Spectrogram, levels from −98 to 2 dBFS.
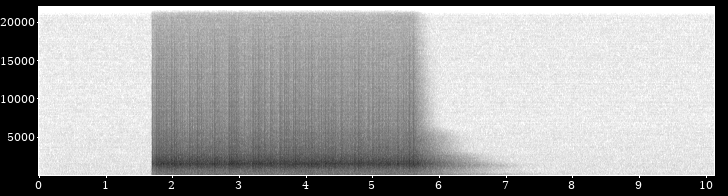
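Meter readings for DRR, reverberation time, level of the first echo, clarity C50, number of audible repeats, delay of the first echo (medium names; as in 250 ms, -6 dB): -5.5 dB, 1.9 s, no echo, 1.0 dB, no echo, no echo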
